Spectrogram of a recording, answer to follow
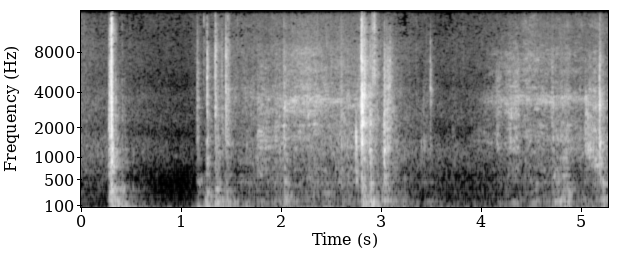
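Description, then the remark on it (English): A sharp metallic click as the little handle of a small door to a communications room is turned, followed by the door swinging open easily with faint creaks and a second thud, over a quiet background hum. “You turn the little handle and the door opens easily.”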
